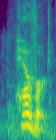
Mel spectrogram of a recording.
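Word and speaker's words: Harvherd: vegetable medley is based the creature species is Harvard because they heard the harvest that is that is spelled HEA r v h ER d or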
